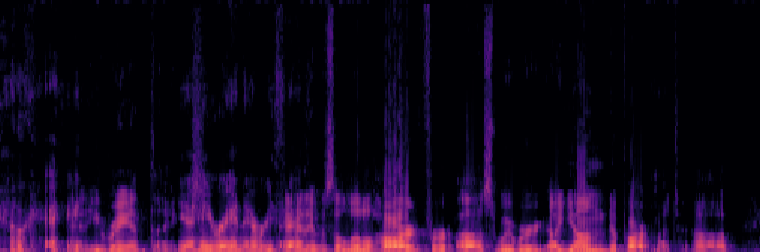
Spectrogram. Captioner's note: laughs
